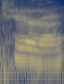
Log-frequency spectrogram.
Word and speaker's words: Cara: would say actually my name is pronounced Cara like I care a lot I care about you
